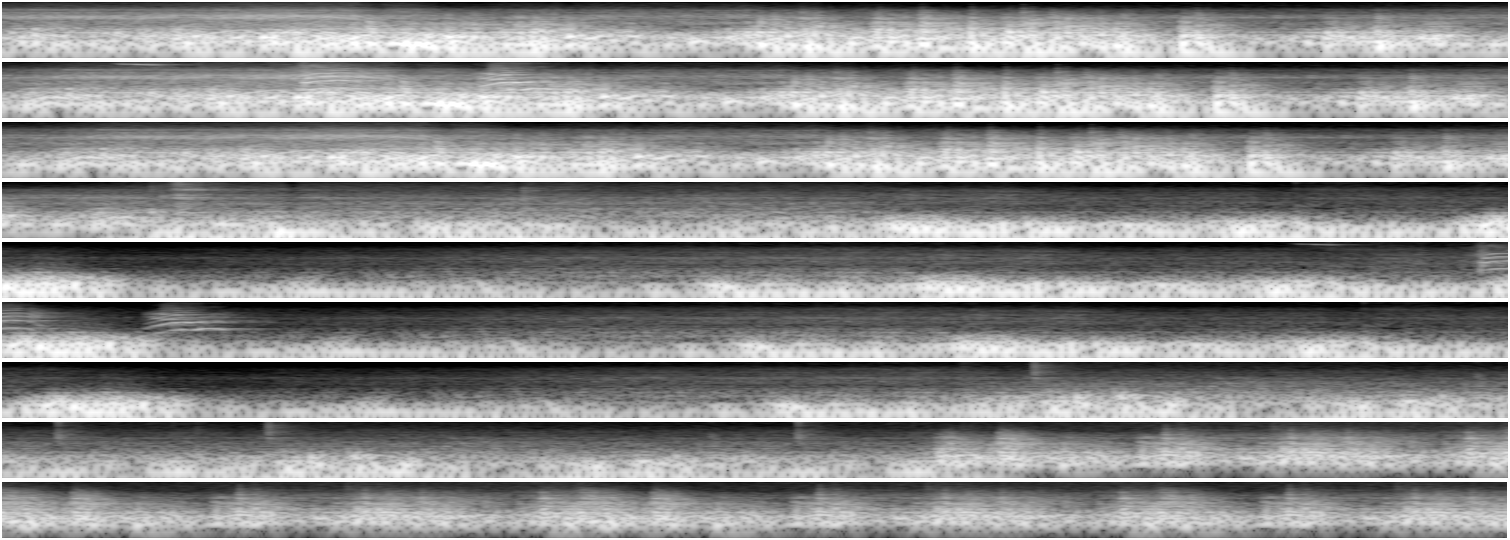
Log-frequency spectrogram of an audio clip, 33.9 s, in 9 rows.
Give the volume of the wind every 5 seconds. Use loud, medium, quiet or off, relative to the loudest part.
loud, loud, medium, medium, quiet, medium, medium.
